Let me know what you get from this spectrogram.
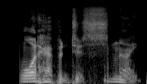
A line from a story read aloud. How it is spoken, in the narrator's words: I growled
